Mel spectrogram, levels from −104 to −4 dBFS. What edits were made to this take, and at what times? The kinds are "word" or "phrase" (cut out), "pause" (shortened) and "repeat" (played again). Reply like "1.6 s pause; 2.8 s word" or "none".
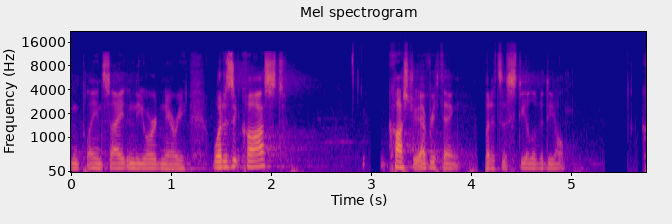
4.1 s pause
